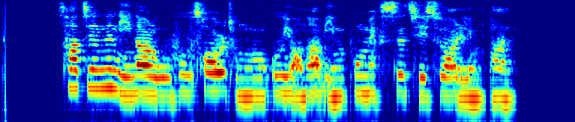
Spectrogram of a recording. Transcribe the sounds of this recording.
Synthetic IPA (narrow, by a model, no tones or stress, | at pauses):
sʰad͡ʑinɯninaɾousʰʌuɭt͡ɕoŋmuɡujʌnɦabimpʰome̞k̚s͈ɯt͡ɕisʰuaʎːimpʰan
